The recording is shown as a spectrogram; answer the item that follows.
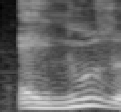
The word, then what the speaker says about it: Aïnouz: de du réalisateur c'est Karim einous je pense que ça se prononce comme ça réalisateur brésilien qui est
